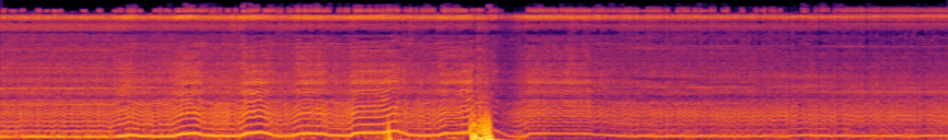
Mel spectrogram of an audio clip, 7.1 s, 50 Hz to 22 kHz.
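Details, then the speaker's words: 2006 Traxxas Nitro 4-Tec 3.3 (model 4809), first starts after disassembly, cleaning and rebuild of the TRX 3.3 engine: high buzzy nitro revs in quick blips, then a steady clean idle; it runs well, though it may still need tuning. "He runs like a top. Sounds good, eh? It sounds really good."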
